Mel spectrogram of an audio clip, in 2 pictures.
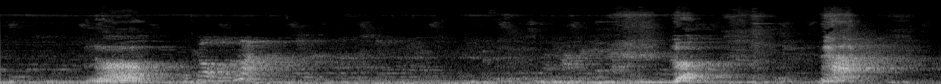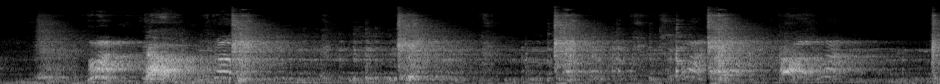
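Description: A man grunts loudly with effort.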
